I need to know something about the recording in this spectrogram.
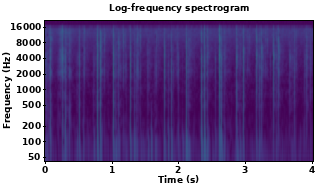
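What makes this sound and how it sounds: Fingertips and nails tap and scratch a long, dark, solid wooden slotted spatula held over a microphone. About 19 quick, dry, low thuds come in an uneven rhythm, each dying away almost instantly, with faint scratchy texture between them.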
